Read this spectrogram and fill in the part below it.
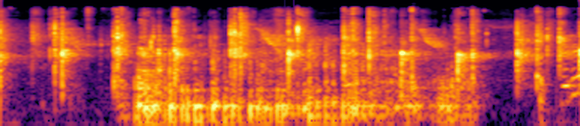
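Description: Hands clap in quick, uneven bursts at a small family function at home, close and fairly loud, mixed with people's voices.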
